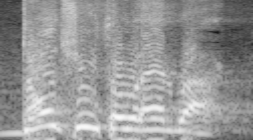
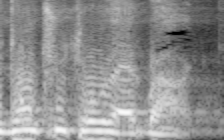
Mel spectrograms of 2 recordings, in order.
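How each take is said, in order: First: "Don't" hit hard and run into "you" as dontchu; emphatic dontchu. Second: "that" said as "at", the th dropped, "Don't you" as dontchu; "that" without the th. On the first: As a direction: lean on Don't, let it slide into you. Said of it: "the U is needed for emphasis". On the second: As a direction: drop the th from "that", say dontchu throw 'at rock. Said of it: "you gotta drop the T H from the that". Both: Shown as a demonstration.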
